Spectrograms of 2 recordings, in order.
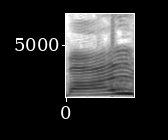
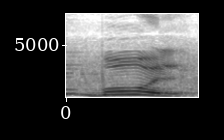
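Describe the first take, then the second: First: The vowel sounds like a long 'aa'. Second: The vowel sounds like an 'o'. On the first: The speaker calls it wrong. "अभी हम बाल भी बोल सकते थे but no" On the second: The speaker calls it right. "अब इसे क्या प्रोनाउंसिएशन करेंगे, बोल"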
